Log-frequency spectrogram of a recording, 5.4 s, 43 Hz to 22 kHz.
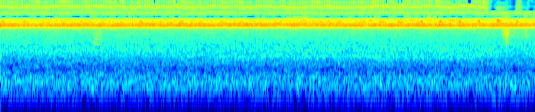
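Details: Crickets at night, recorded in 2022 (only males chirp): a steady, unbroken high-pitched trill holds throughout with even loudness, over faint low rumble and a couple of soft brief ticks.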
